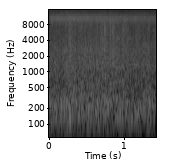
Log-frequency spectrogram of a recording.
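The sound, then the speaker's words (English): A dense, continuous whoosh of millions of Mexican free-tailed bat wings beating the air as the bats come down at sunrise near the entrance to Bracken Cave, on a ranch outside San Antonio, Texas; a steady rushing roar much like wind or surf, fairly loud and unbroken, with no voices. “That sound is wind passing over millions of bat wings.”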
